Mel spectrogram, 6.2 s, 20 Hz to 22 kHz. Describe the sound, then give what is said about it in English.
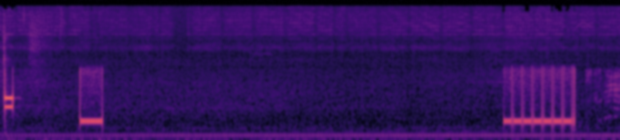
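Telephone keypad dialing tones on a call to a motel: a couple of separate beeps near the start, then a quick run of about seven evenly spaced tones near the end, over a steady low hum. “Dial it now, or dial 0 for the operator.”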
